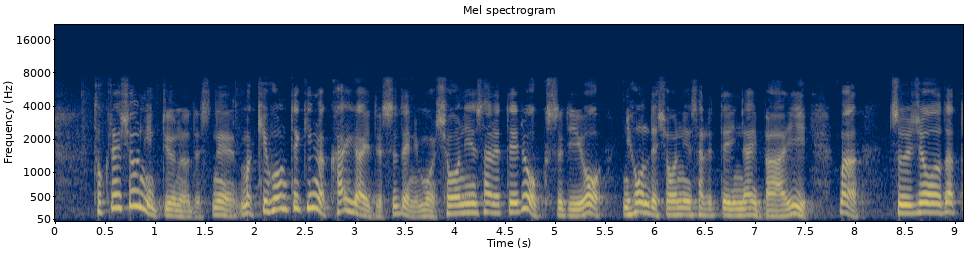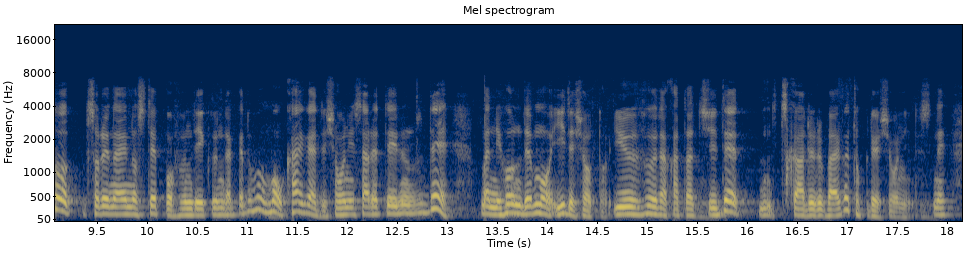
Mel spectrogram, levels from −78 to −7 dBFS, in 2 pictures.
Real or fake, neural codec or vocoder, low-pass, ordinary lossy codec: real; none; none; none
